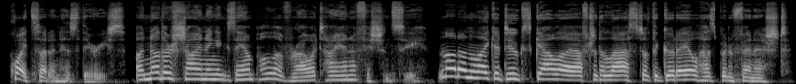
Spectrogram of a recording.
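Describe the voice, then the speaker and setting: Erudite vampire scholar, female, fantasy game. Low, breathy-edged voice, precise formal delivery, cool curiosity, close dry recording. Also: dry recording. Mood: intrigued. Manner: formal, precise, dryly intellectual. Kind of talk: scripted fantasy game dialogue.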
